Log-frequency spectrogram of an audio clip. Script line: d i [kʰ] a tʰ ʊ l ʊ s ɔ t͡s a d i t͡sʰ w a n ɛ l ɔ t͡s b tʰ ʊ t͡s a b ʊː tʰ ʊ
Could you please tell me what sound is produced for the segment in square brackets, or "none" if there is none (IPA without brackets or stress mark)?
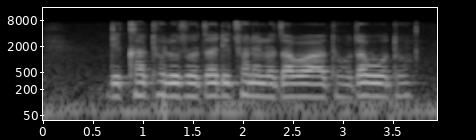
kʰ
